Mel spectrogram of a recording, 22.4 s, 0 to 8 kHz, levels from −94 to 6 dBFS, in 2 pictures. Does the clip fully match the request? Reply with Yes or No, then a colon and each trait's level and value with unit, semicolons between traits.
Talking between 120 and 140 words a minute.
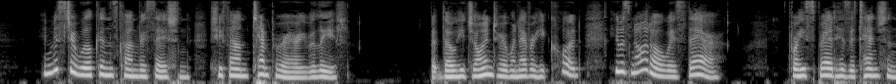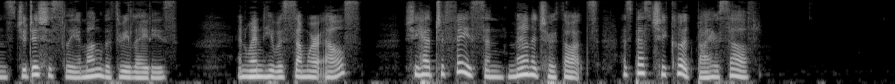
Yes: slow, 135 wpm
